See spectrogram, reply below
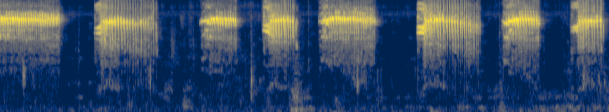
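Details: Lure recording of Oriental magpie-robin young, used to draw in the parent birds. Eight raspy, hoarse hissing bursts of roughly half a second to a second follow one another with brief pauses, on a quiet background.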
